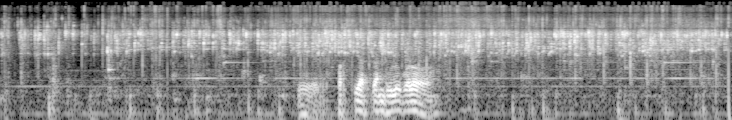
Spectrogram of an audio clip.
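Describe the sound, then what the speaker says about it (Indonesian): Potatoes frying in hot oil, a steady close sizzle and crackle that runs throughout, with a short spoken exchange partway through. "Masih goreng kentang dulu ya"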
